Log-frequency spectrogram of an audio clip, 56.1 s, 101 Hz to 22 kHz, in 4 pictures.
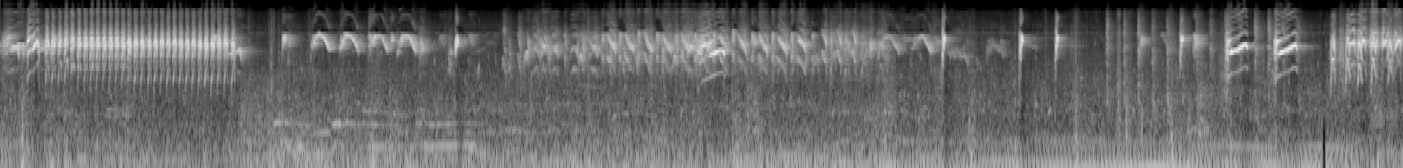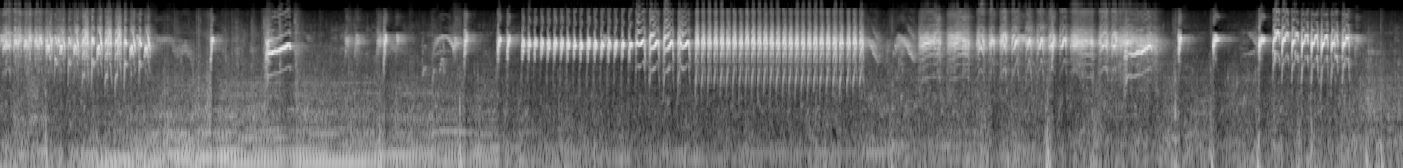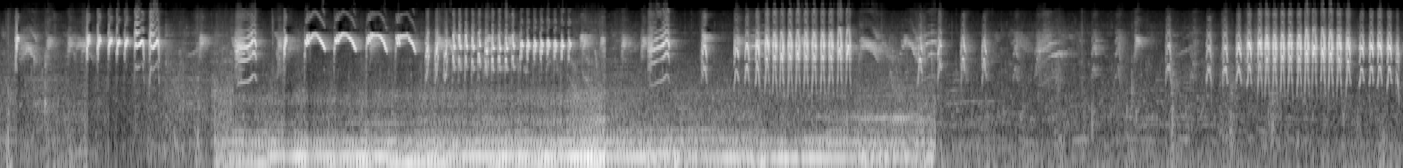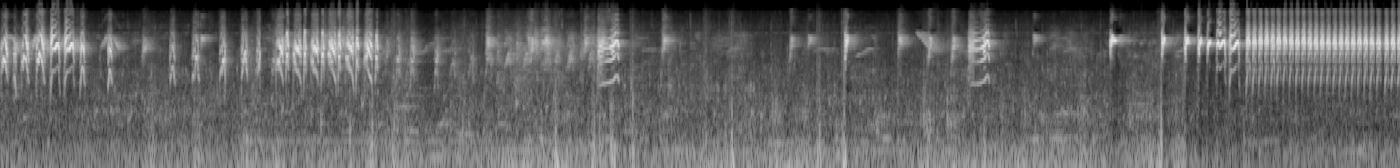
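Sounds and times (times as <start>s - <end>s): bird twittering: 11.5s - 27.6s, 28.9s - 37.5s.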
